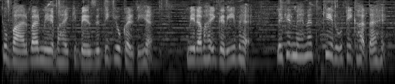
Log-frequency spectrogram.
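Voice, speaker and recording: A woman voicing a gentle, loyal young sister from a poor family in a cartoon, speaking earnestly and plainly. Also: mid-range voice, a little fast, faint music behind, close to an everyday voice. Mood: indignant. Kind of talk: cartoon moral-story dialogue in Hindi.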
